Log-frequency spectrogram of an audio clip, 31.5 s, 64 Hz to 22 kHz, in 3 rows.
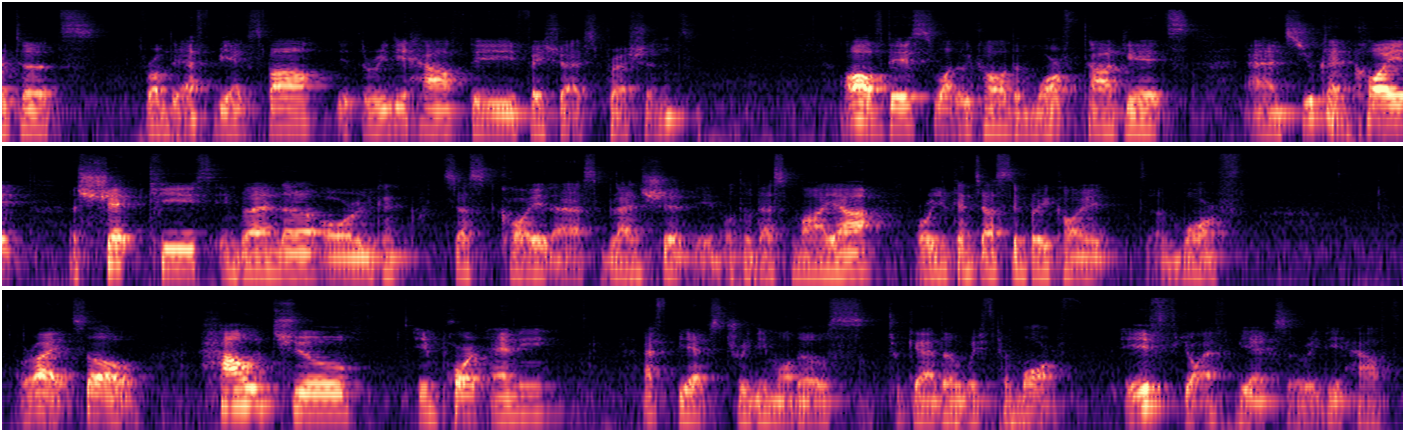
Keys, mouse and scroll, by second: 0.3-3.2 drag, 4.6-5.1 right drag, 5.5 click, 6.3 click, 15.3 click, 20.4 right click, 23.0-24.8 drag, 25.3 right click, 26.8-29.6 drag, 29.9-31.1 alt+drag, 31.3-31.5 scroll up 1.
